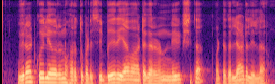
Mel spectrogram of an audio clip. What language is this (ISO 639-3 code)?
kan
